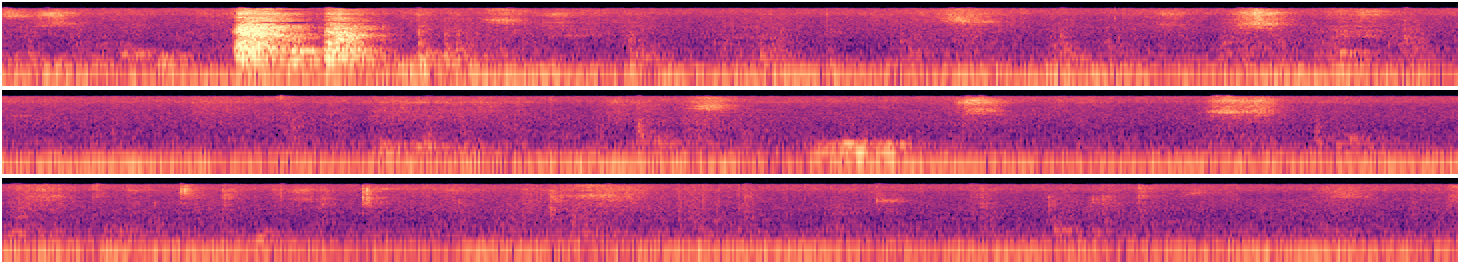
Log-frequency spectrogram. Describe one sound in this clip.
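Several men pray quietly in low murmuring voices.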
